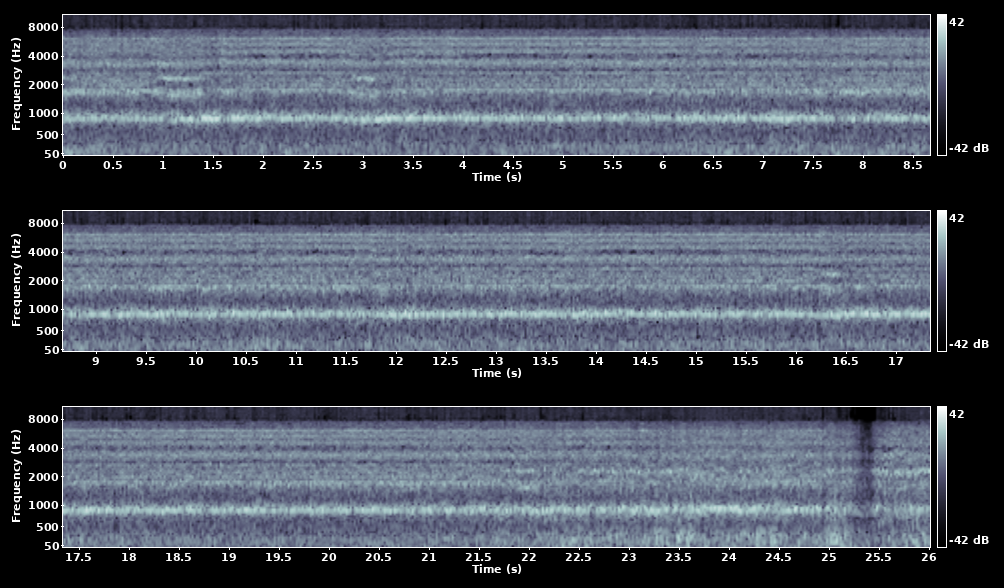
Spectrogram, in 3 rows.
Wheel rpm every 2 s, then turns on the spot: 230, 230, 230, 230, 230, 230, 230, 230, 230, 230, 230, 220, 180.
none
